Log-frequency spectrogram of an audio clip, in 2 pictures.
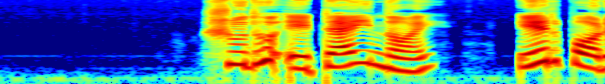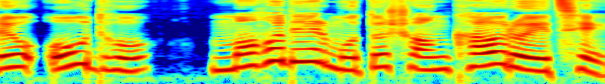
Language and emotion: Bengali, neutral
